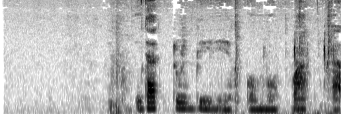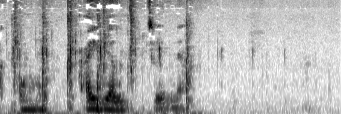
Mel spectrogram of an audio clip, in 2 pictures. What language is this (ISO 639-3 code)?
hux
